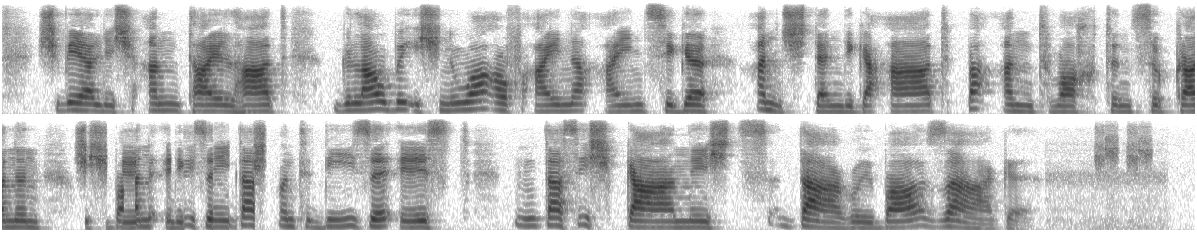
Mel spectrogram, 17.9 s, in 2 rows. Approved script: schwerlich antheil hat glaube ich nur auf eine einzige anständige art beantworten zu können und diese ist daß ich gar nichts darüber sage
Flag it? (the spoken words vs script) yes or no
yes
